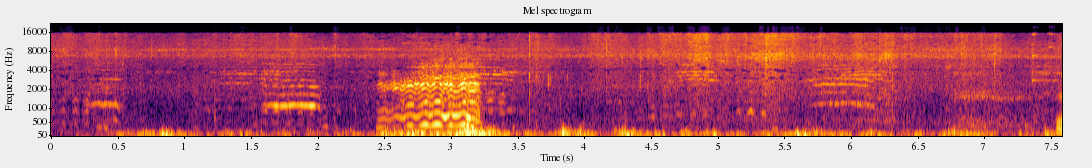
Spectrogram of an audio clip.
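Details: Domestic goat in a goat-farming context giving one loud, wavering bleat midway through, surrounded by heavy low rumbling and handling noise, with faint brief tonal sounds before and after.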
